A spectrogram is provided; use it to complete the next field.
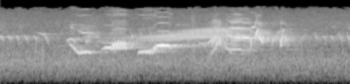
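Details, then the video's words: In spring, on a warm evening, a common blackbird singing calmly atop a pine gives one short song phrase of mellow, fluty notes sliding between mid and high pitch, ending in thin twitters; faint high notes sound behind. "Весенний Чёрный Дрозд. Пение"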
